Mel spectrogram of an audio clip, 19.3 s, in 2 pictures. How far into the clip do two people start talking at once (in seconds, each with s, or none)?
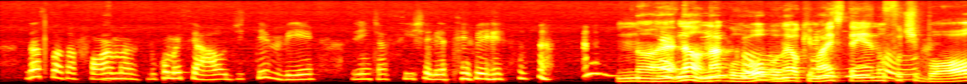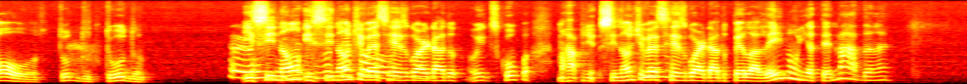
6.6 s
